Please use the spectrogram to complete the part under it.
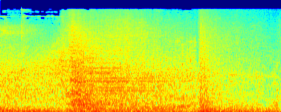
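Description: A truck explodes with a heavy roaring blast.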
